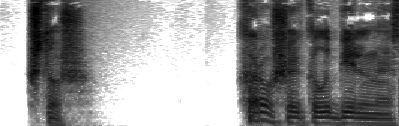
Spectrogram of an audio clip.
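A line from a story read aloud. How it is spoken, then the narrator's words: Calm. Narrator (Russian): спокойно сказала Рахель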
